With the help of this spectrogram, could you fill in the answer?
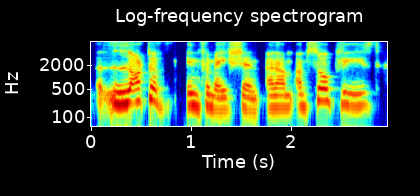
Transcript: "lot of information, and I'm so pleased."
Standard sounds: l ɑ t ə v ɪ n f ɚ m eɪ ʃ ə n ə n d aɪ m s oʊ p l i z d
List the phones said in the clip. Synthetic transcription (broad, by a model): l ɑ t ə v ɪ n f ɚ m eɪ ʃ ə n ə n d aɪ m s oʊ p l i z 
